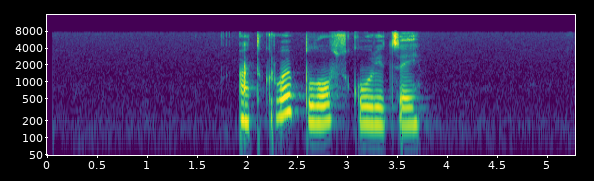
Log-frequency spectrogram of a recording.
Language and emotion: Russian, neutral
